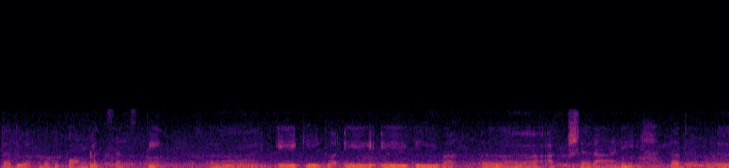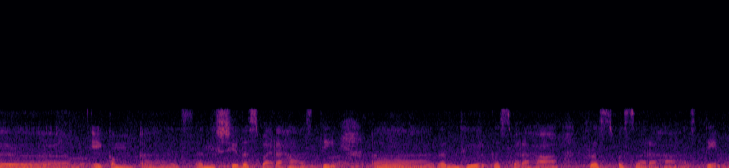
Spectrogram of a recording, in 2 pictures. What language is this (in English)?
Sanskrit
